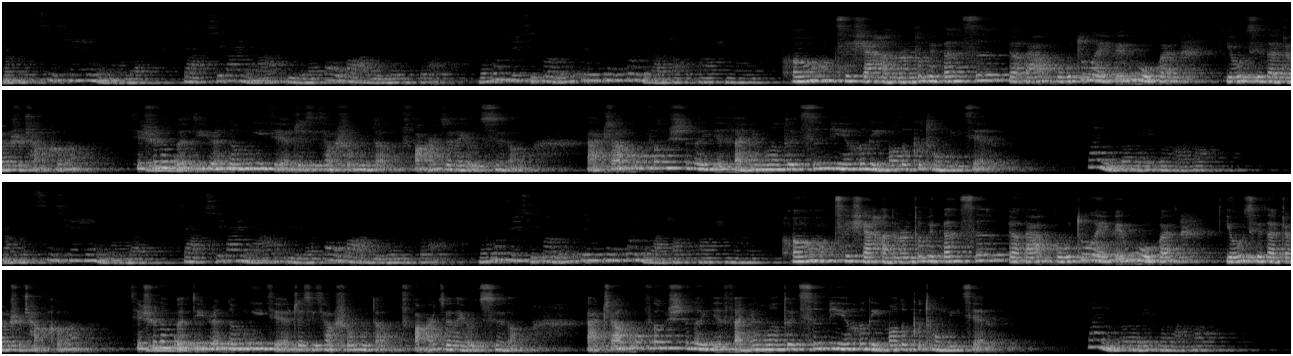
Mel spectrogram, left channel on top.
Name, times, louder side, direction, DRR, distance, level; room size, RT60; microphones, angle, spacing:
voice 1, 0.0-1.4 1.8-4.4 4.8-7.5 14.3-14.7 19.0-19.2 23.7-24.9, right 1 dB, 25° right, -9 dB, 1.2 m, -34 dB
voice 2, 7.8-12.0 12.2-13.6 14.2-22.8, right 1 dB, 85° right, 2 dB, 1.2 m, -27 dB
8.7 x 5.0 x 3.7 m, 1.2 s
head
